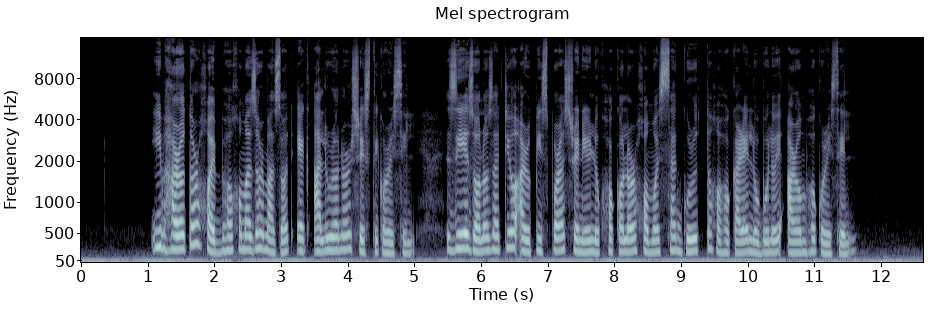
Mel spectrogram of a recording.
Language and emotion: Assamese, neutral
